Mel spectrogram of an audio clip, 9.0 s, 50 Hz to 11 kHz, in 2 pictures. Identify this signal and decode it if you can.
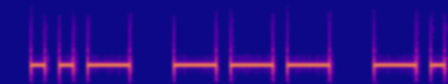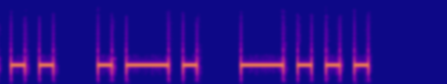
Morse code, heard as a keyed tone, about 8 wpm, 800 Hz. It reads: UOBRB
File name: 8wpm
